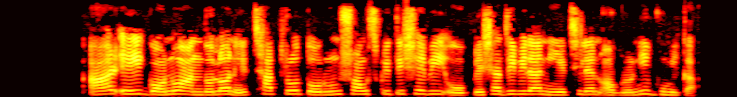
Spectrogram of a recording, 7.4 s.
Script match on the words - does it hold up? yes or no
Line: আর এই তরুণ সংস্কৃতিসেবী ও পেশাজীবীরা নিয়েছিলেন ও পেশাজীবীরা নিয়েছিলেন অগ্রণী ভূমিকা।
no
